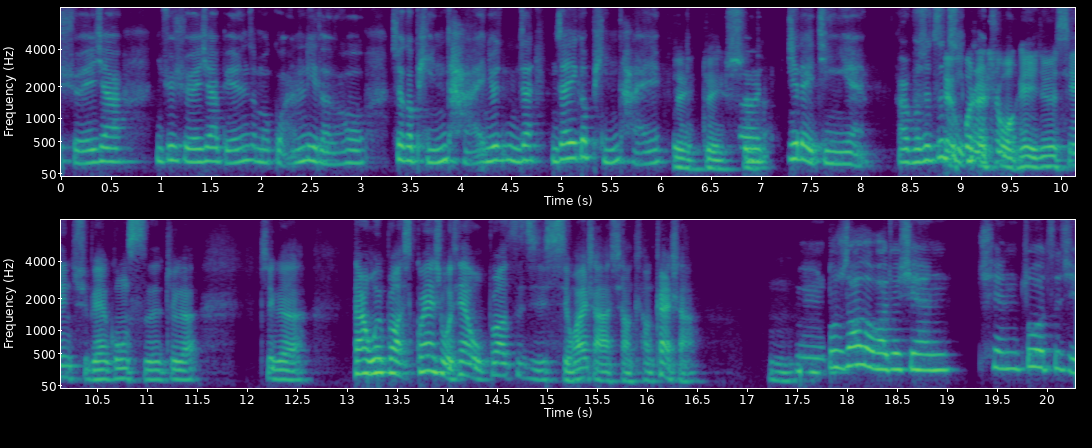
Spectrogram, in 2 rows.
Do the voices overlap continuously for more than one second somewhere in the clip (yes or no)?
no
